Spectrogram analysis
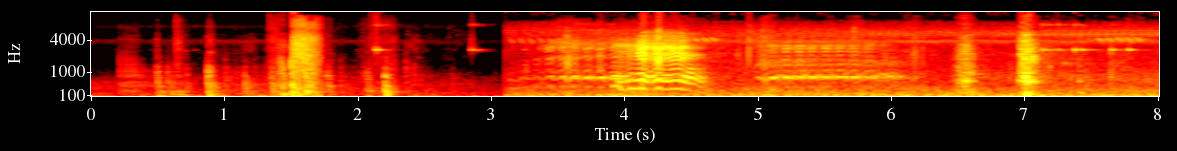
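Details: Goats, including miniature goats, kept on a homemade farm, calling in a summer recording dated 25 August; a loud wavering bleat rises mid-clip after scattered knocks and rustles, with a steady background hiss and sharp clatters.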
